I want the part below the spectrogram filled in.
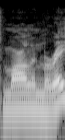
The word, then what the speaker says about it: Marlon Moraes: And Rafaela Sunsau against Marlon Moraes.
